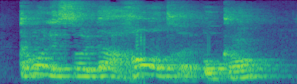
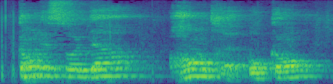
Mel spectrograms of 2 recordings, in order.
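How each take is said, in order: The two takes are said the same way.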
